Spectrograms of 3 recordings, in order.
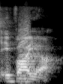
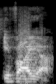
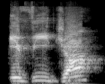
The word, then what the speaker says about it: Evija: I know it's British, but then Britain has a history with Vikings, so the letter J can be a letter Y. So therefore, it's Evija. That's the correct way. It's Evija or Evija.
